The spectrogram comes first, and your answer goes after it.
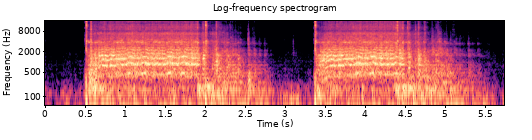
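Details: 1950 Ford F1 truck: two spells of brisk, steady starter cranking, but the engine never fires or catches. The distributor points appear to be sparking. Crank, no start.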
